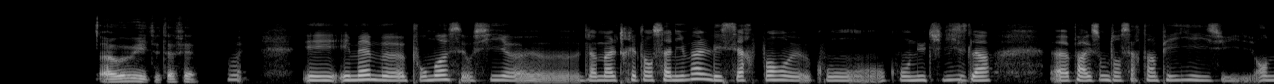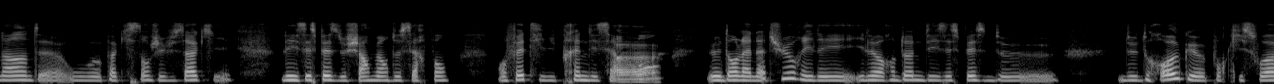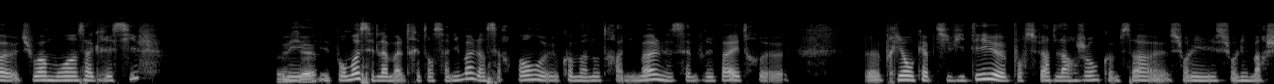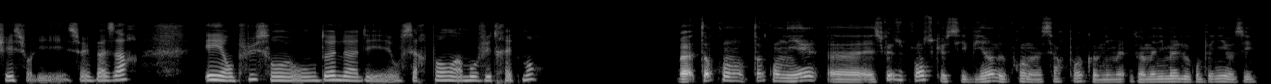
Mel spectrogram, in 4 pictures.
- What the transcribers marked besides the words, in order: tapping
- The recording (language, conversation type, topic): French, unstructured, Qu’est-ce qui vous met en colère face à la chasse illégale ?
